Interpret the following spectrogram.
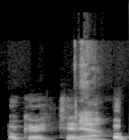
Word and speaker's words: Tenet: tenant? How do you spell that? It's Tenet.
